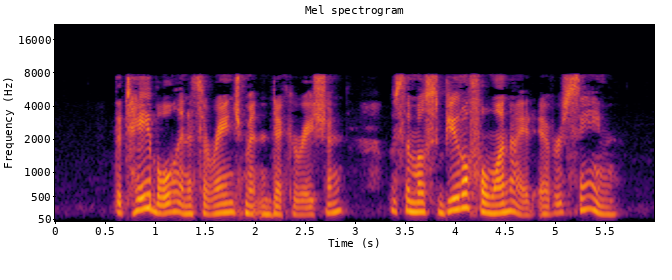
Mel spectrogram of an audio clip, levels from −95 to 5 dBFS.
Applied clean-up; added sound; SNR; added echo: none; none; none; none.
